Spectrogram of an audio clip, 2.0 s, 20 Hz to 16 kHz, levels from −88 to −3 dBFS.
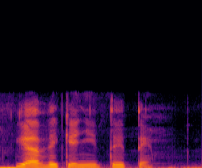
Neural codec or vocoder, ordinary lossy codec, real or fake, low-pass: none; none; real; 7.2 kHz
